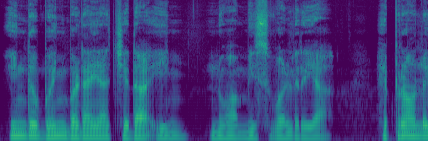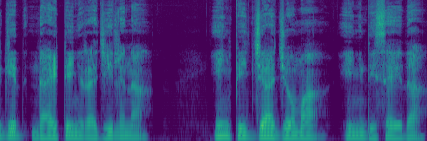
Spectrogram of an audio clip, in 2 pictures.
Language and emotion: Santali, sad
